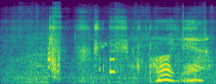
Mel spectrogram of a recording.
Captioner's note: baby fussing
